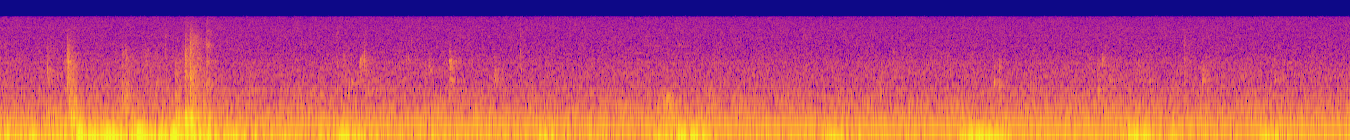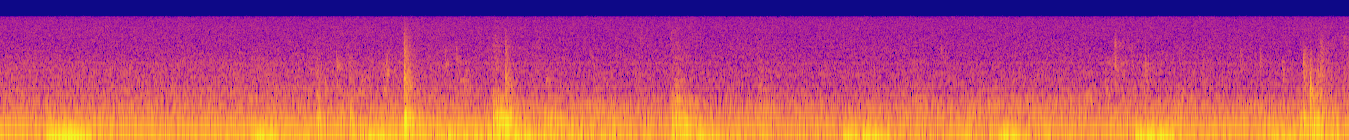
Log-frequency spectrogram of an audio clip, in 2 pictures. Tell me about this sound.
A kitchen Atmo I used fo an movie.
Please write in the comments, for what you will use it :)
